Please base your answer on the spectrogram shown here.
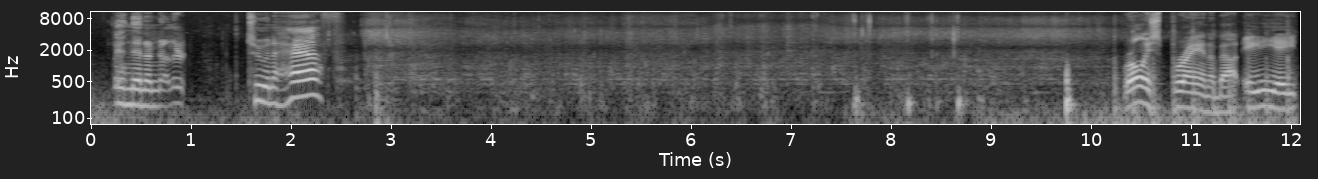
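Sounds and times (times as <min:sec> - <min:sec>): liquid glugging: 0:02.8 - 0:10.0.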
